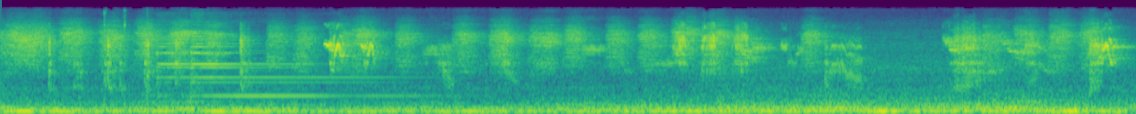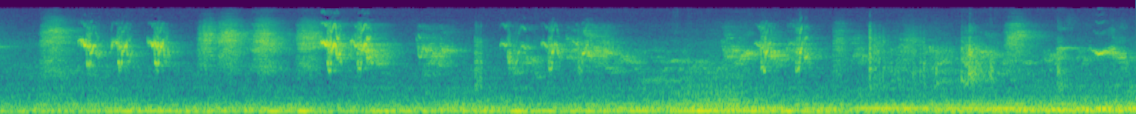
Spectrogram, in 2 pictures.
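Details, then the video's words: Tame pet budgerigar singing in the afternoon, a continuous stream of fast scratchy chirps, clicks and squeaky twitters, over a constant low background rumble. "SUARA PARKIT"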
